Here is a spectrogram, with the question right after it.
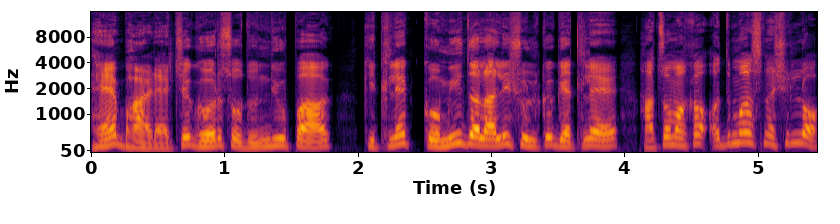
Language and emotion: Goan Konkani, surprised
